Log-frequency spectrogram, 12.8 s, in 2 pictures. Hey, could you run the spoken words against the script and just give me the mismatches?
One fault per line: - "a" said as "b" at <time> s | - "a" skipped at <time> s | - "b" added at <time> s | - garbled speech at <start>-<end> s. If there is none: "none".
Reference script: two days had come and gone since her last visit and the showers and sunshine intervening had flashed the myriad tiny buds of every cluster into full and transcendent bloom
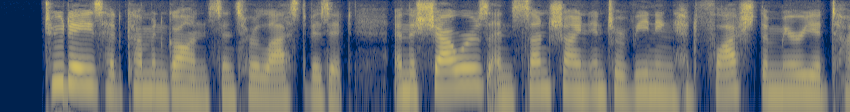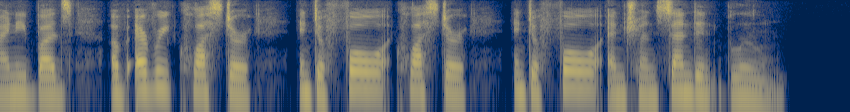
- "cluster into full" added at 9.3 s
